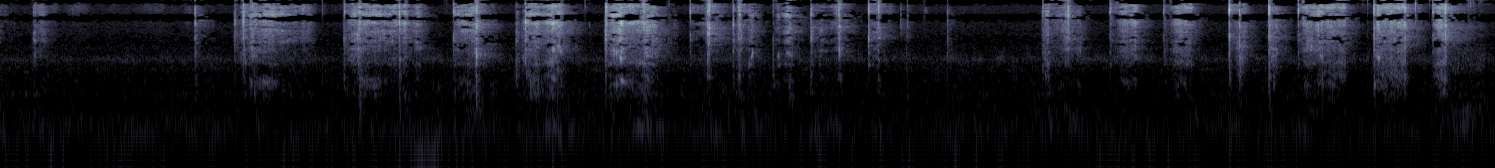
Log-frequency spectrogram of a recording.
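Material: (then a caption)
Sand. A star-shaped block of beige kinetic sand in an orange plastic mold, held in one hand, has its underside sliced and scraped flat with a metal utility-knife blade. The result is a series of short, bright, crisp scraping and crunching strokes separated by brief pauses, with almost no low end.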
